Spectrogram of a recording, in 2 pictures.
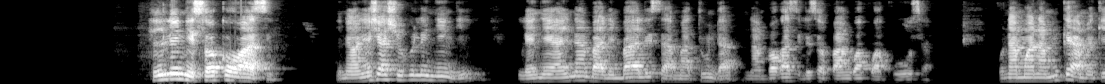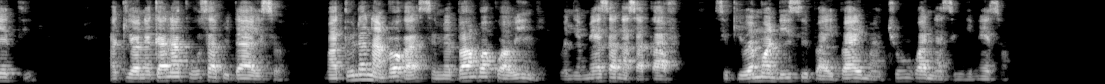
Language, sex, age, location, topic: Swahili, male, 50+, Nairobi, finance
